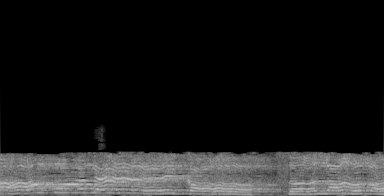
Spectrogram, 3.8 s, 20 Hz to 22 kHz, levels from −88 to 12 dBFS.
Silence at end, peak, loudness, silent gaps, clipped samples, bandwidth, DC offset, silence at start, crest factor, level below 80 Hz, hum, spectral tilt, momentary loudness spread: 0 s; -8 dBFS; -18 LUFS; none; under 0.1%; 5.2 kHz; under 0.1%; 0 s; 10 dB; -56 dBFS; none; 2.5 dB/octave; 6 LU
